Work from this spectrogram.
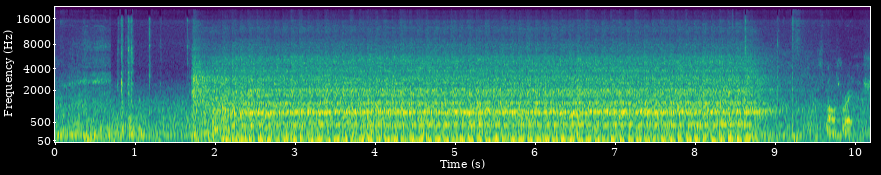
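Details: Mercedes R107 300 SL in for a no-start and service; fuel pump heard priming at ignition on: starter spins the engine evenly for about seven seconds with a steady whirr but it never fires; cranks, no start.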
